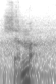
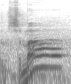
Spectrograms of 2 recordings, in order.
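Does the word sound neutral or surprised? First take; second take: neutral; surprised. First: It is said plainly with a light second syllable. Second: It is said loudly with stress, sounding surprised. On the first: It is an ordinary question. "it's not going to stress. No tongue at all" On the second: The speaker finds something outrageous. "as if it's really out, outrageous, really surprised"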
